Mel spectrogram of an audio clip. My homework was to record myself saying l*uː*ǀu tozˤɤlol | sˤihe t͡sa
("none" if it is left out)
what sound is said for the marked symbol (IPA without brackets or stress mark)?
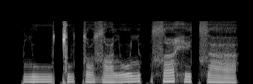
uː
